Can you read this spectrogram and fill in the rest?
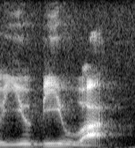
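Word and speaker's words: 指輪: Se você colocar o kanji de yubi do lado de rin, que é argola, a pronúncia vai mudar e você vai ler aquilo yubi-wa.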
